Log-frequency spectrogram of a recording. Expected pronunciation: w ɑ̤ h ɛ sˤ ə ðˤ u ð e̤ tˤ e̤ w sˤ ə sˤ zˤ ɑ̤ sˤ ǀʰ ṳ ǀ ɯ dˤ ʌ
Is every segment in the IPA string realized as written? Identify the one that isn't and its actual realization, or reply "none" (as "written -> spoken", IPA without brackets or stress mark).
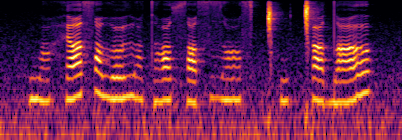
none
